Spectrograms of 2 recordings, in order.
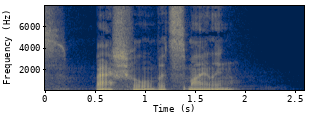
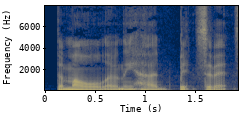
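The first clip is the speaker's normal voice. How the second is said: plain reading voice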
